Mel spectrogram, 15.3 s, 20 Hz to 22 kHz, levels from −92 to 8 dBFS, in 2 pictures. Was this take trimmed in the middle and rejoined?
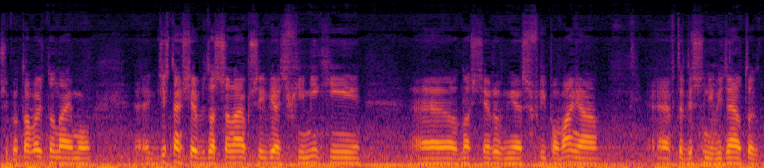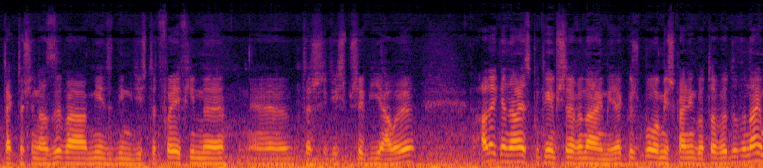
no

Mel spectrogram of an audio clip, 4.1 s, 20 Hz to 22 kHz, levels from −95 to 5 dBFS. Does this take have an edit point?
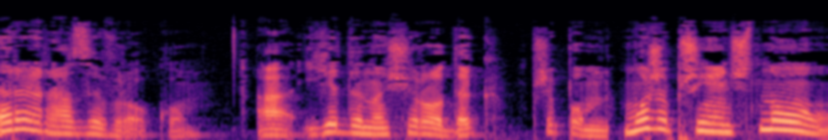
yes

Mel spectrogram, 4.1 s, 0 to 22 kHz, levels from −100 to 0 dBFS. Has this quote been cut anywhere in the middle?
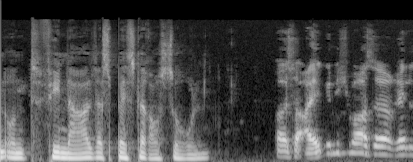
no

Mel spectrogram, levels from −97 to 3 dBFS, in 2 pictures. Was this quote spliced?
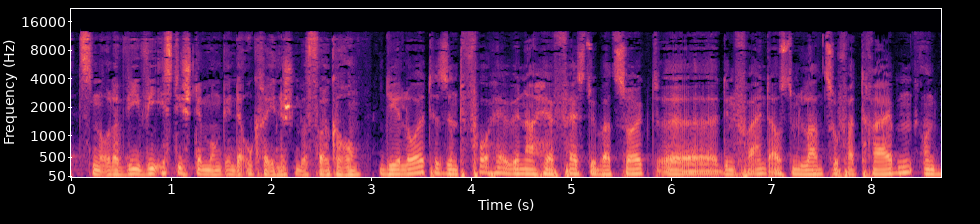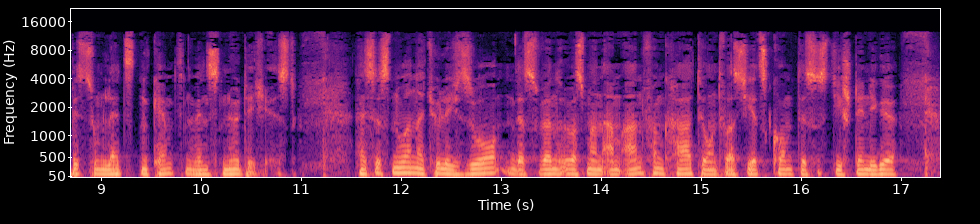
yes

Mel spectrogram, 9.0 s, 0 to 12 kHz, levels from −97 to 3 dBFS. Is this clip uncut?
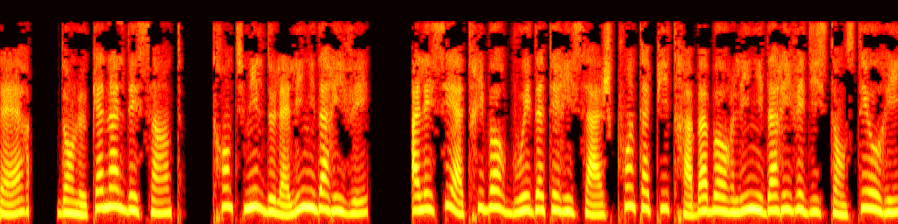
yes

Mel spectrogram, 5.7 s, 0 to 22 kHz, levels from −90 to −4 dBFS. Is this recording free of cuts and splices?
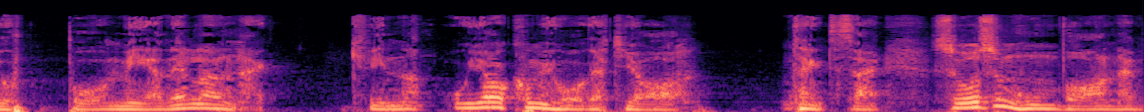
yes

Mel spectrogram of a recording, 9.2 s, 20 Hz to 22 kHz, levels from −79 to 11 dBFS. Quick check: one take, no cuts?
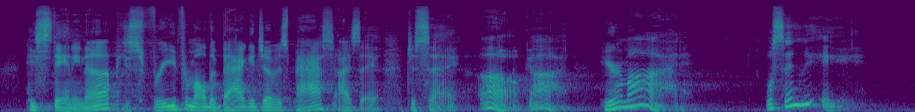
no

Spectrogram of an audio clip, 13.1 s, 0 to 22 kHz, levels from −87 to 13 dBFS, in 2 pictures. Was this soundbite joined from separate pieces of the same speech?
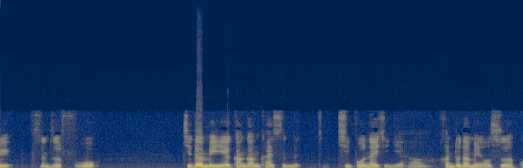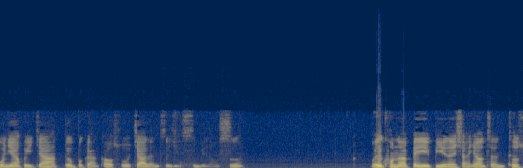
no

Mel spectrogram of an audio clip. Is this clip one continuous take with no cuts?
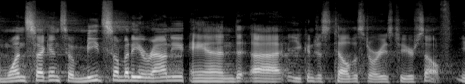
no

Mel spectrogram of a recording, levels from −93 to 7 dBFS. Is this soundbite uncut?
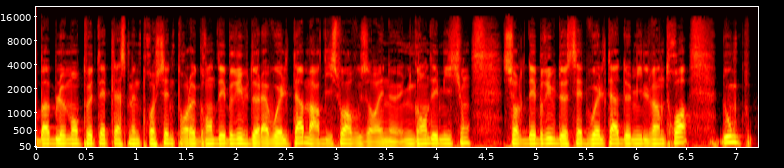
yes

